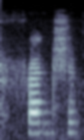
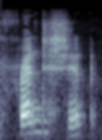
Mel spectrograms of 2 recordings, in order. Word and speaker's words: friendship: Whenever T or D comes between two consonants at the end of a syllable, it gets elided, which means that it doesn't get pronounced. For example, instead of scripts, we say scripts. And instead of friendship, we say friendship.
